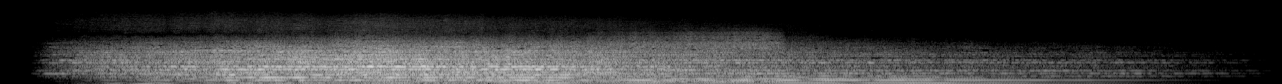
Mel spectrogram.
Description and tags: cinema transient atmosph
Digital sound desing.
Waves: Gladiator-AT Crowd MF and a tenor choir voice
digital, sfx, fx, strange, soundeffect, effect, freaky, sound, sounddesign, abstract, desing, sound-design, future, electric, sci-fi, weird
